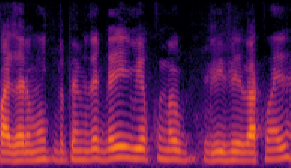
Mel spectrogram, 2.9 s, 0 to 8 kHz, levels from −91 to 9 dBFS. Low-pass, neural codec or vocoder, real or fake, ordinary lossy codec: none; codec, 16 kHz, 1 kbps, FreqCodec, larger model; fake; none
